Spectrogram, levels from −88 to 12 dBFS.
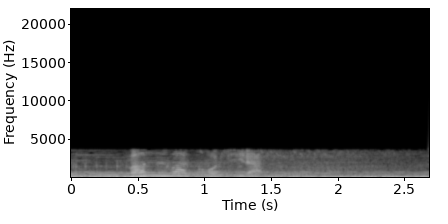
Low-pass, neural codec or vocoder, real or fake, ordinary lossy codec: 3.6 kHz; none; real; none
